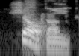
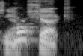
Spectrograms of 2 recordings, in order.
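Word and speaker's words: Shough: The way it sounds is not the way it's spelled.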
